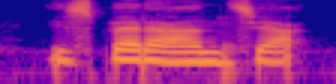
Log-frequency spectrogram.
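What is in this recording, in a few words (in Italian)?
"isperàntzia", lingua sarda, fem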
